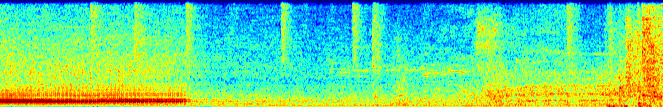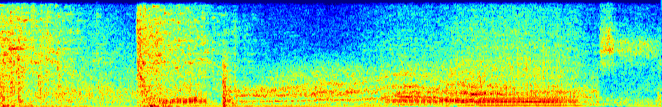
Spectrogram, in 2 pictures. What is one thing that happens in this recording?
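A car engine drops in pitch as the car slows.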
